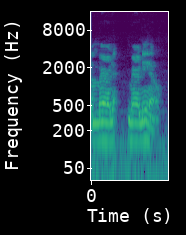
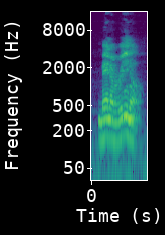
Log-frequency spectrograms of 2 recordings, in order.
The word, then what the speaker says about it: Mannarino: have struth and uh maranino uh mannarino mandarin make sure you say his name right um so you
